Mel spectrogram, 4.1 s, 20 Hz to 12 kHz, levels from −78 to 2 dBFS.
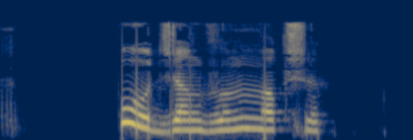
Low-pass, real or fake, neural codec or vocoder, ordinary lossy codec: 7.2 kHz; real; none; AAC, 32 kbps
